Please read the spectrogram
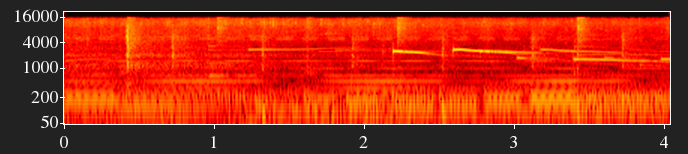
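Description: Instrumental rock music: drums and a low bass line stepping between notes, under a high lead that slides down in pitch several times in the middle.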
